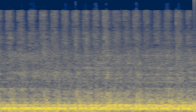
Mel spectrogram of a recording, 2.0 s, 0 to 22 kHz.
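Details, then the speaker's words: Cammed Ford EL Fairmont Ghia 4.0L on a J3 chip during base idle tuning, cold start without the idle packer: deep, lumpy idle, slightly low, with a soft putting exhaust pulse and fuel smell, running rich. "can hear it putting a bit so it is running rich and definitely smell the fuel so there's a lot more fuel I can pull out of this at the moment"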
